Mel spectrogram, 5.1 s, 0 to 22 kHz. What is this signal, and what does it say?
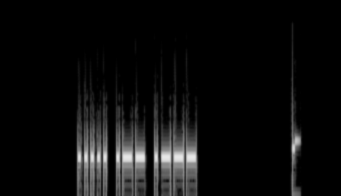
Morse code, heard as a keyed tone, about 25 wpm, 700 Hz. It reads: 5WJ
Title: Three Challenging Letter-Number Combinations 25wpm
